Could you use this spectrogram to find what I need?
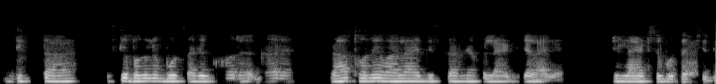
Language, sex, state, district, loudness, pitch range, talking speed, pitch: Hindi, male, Bihar, Supaul, -19 LUFS, 130-140 Hz, 260 wpm, 140 Hz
